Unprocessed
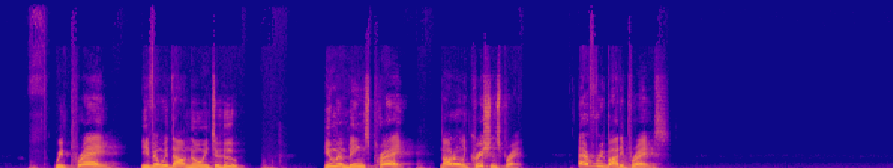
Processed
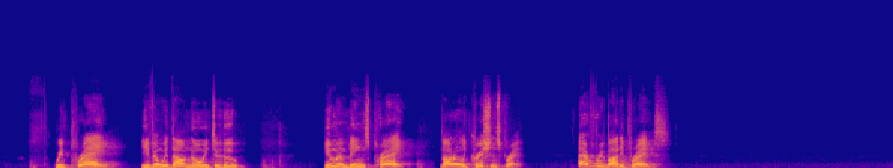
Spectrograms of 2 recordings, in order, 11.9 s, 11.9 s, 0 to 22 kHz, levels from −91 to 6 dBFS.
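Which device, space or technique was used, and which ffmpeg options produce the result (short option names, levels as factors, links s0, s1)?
television speaker: -af "highpass=f=180:w=0.5412,highpass=f=180:w=1.3066,equalizer=f=470:t=q:w=4:g=7,equalizer=f=730:t=q:w=4:g=4,equalizer=f=1100:t=q:w=4:g=4,equalizer=f=2100:t=q:w=4:g=-8,equalizer=f=3300:t=q:w=4:g=7,equalizer=f=5400:t=q:w=4:g=4,lowpass=f=7200:w=0.5412,lowpass=f=7200:w=1.3066"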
